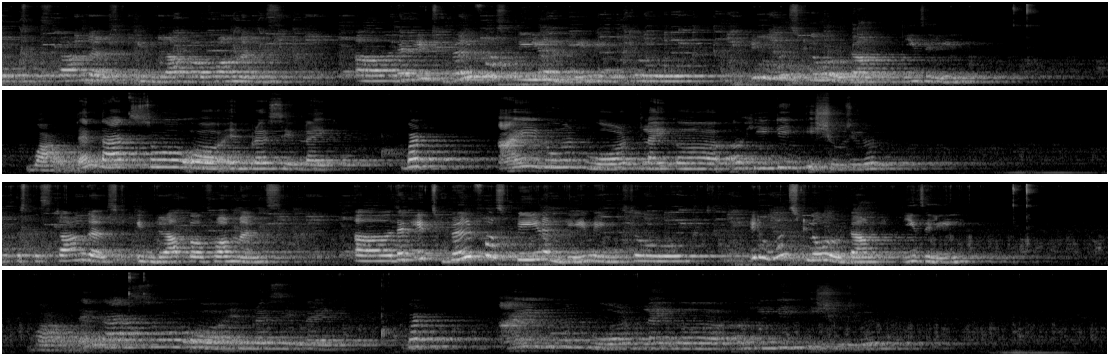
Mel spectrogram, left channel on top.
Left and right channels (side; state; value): both; normal; correlation 0.31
